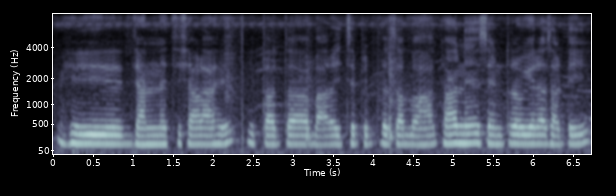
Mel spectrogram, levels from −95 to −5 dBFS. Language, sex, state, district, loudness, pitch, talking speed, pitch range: Marathi, female, Maharashtra, Aurangabad, -33 LUFS, 145 Hz, 135 wpm, 140-155 Hz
